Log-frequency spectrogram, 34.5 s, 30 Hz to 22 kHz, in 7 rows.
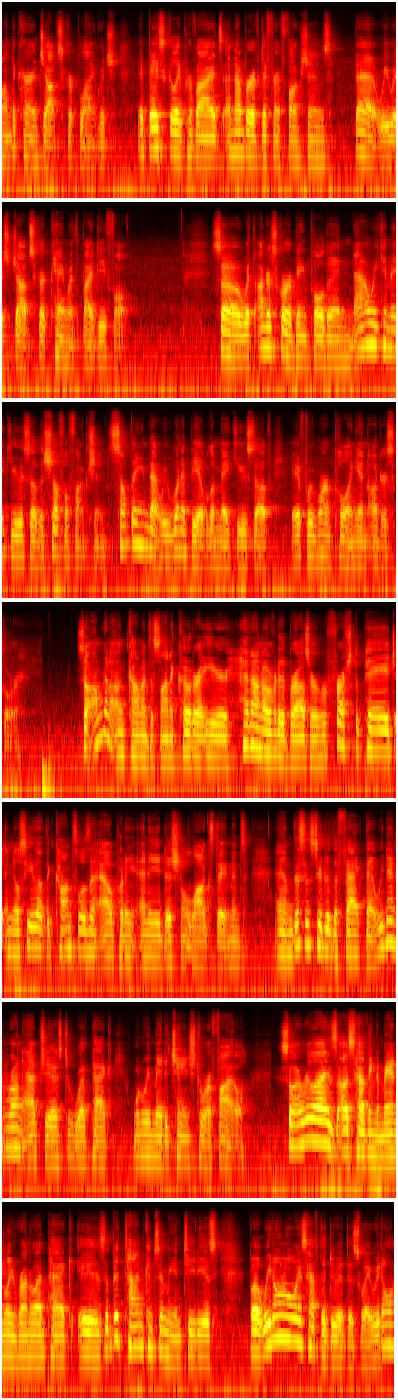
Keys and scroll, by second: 15.2 super+/, 16.1 super+s, 17.6 super+r, 27.0 super+Tab, 27.2 super+Tab, 33.4 super+s.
